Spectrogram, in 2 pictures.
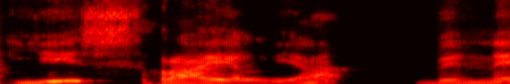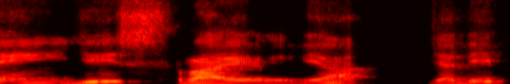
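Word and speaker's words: יִשְׂרָאֵל: dikasih dia Sere dia jadi e ya jadi bacanya yisrael Ya Bene yisrael ya jadi putra-putra atau anak-anak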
